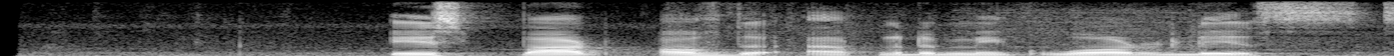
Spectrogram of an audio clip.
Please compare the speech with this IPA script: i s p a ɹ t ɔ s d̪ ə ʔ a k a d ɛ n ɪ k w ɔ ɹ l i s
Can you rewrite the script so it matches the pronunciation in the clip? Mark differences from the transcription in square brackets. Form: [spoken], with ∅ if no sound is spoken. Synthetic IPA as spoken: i s p a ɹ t ɔ [f] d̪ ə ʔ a k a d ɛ [m] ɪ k w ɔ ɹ l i s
